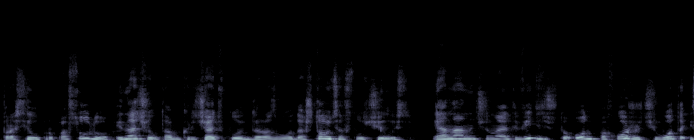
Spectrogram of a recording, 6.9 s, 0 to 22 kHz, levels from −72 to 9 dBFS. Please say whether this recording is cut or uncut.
cut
